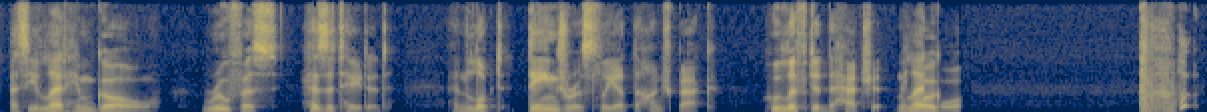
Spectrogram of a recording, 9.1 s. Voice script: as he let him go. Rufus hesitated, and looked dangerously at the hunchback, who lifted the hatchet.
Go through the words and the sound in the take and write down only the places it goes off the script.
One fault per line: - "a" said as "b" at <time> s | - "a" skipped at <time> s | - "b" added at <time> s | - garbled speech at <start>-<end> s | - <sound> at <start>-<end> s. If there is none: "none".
- garbled speech at 6.7-7.2 s
- laugh at 8.5-9.0 s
